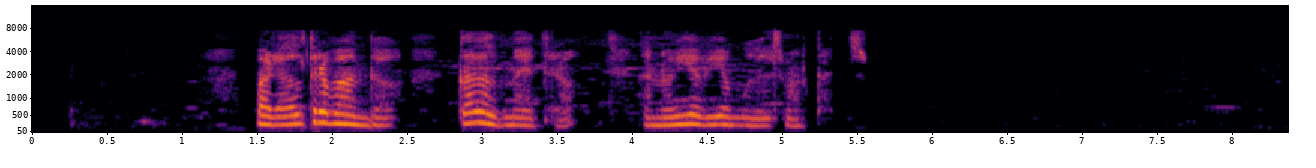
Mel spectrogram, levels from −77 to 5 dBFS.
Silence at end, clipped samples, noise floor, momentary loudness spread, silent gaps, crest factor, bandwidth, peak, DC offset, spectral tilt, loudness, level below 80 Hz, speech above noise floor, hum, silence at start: 2.85 s; under 0.1%; -80 dBFS; 18 LU; none; 22 dB; 7.8 kHz; -4 dBFS; under 0.1%; -3.5 dB/octave; -22 LUFS; -68 dBFS; 58 dB; none; 1.2 s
